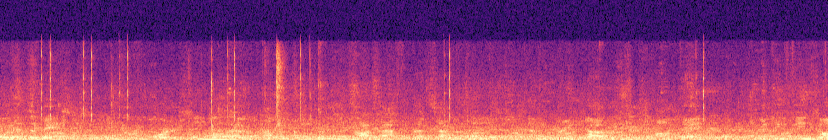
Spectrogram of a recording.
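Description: Faint murmur of spectator chatter from the ballpark stands, with one brief low thump about two seconds in.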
